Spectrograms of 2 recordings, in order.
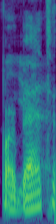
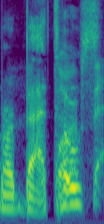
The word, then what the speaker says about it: Barbatos: Am I saying that right? Barbatos? – Yes, yes. – I feel like the bat needs to be emphasized. Barbatos?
